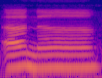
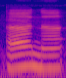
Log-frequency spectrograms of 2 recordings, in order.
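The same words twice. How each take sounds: First: The final vowel is long, held before a stop. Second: The final vowel is short, running into the next word. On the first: The reader stops at this word. "dua harokah, alifnya tetap dibaca" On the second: The reading continues without stopping. "alifnya tidak dibaca"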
